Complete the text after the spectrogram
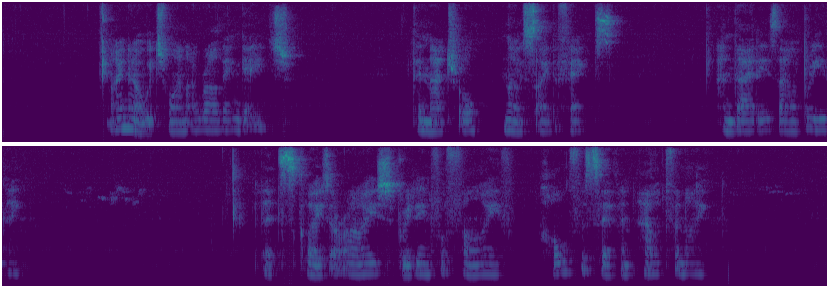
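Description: A woman speaks calmly and warmly, close to the microphone, in short phrases with pauses.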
